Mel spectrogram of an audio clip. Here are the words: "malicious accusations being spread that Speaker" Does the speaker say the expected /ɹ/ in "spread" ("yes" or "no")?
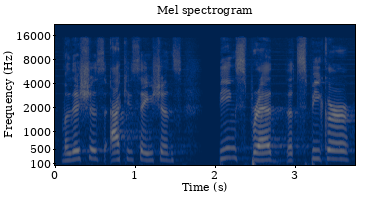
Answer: yes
